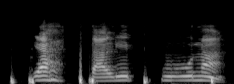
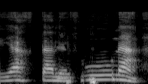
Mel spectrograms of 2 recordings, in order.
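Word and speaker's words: يختلفون: Iya, jangan dimatikan fa-nya Bu Pak. Nggak ada tasdid di situ, nggak ada tasdid. Jadi yahtalipuna. Ya, kalau tadi Bapak bacanya yahtalifuna, jadi nggak ada tasdid di situ. Ya, dia hanya yahtalifuna. Ya, jadi dia domah aja ya Pak, nggak ada tasdidnya. Jadi yahtalifuna.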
